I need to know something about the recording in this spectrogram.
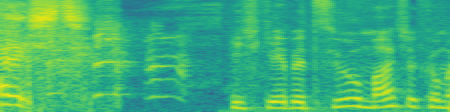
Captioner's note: laughs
